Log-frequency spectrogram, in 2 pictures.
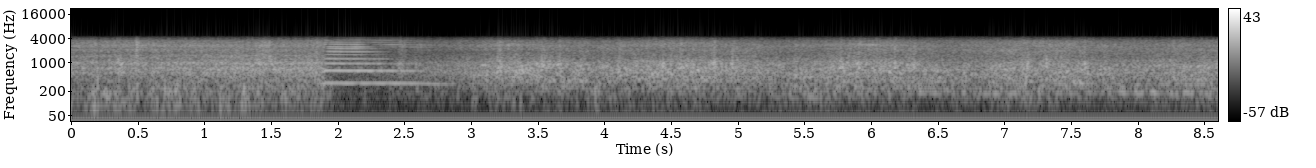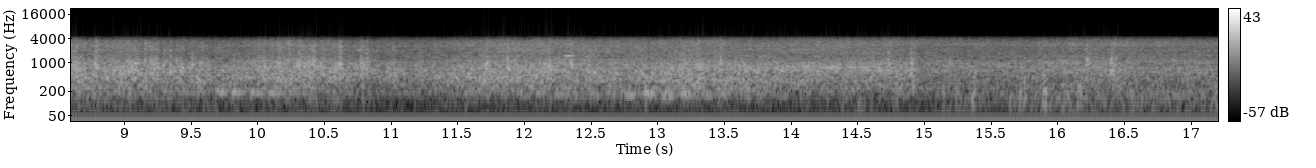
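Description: Thai diesel railcar passenger train sounding one short horn blast about two seconds in, then running past close by with a steady noise of engines and wheels on the rails.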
